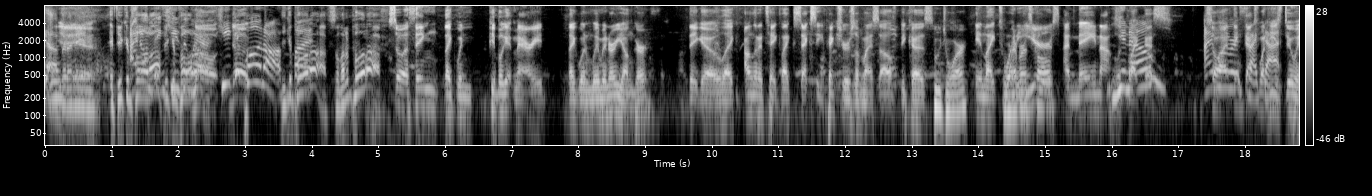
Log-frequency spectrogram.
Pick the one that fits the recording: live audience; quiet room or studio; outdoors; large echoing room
outdoors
